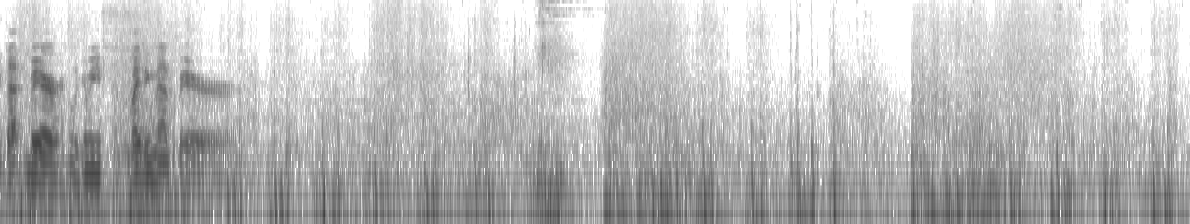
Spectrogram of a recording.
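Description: Hooves thud softly over grass at a steady trot.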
